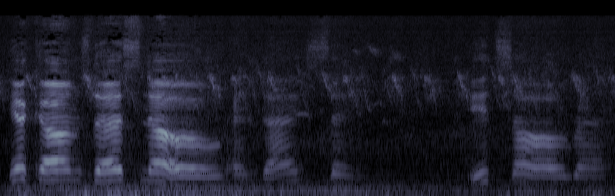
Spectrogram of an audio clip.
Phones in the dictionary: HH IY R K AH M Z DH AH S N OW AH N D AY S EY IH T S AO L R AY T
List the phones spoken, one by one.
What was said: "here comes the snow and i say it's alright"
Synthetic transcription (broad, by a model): HH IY R K AH M Z DH AH S N OW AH N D AY S EY IH T S AO L R AY T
